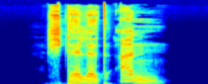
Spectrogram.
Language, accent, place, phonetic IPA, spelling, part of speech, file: German, Germany, Berlin, [ˌʃtɛlət ˈan], stellet an, verb, De-stellet an.ogg
- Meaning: second-person plural subjunctive I of anstellen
